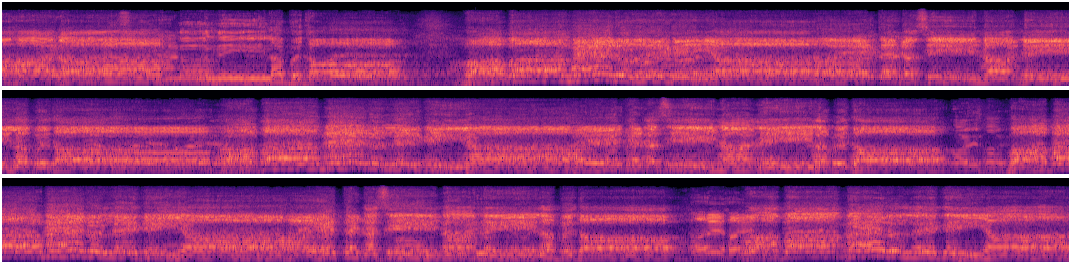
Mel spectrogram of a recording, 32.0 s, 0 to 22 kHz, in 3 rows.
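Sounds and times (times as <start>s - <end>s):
men chanting over loudspeakers: 0.0s - 32.0s.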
